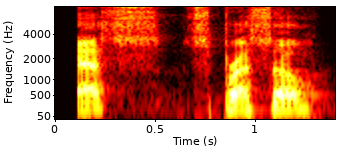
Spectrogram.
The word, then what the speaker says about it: espresso: Espresso. Espresso does kind of grind the gears of some people. Espresso. It is pronounced espresso.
